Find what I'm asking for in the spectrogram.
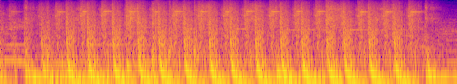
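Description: Rapid automatic gunfire in the mobile shooter PUBG Lite, a continuous loud burst of evenly spaced shots sustained for about two seconds with no talking over it.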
